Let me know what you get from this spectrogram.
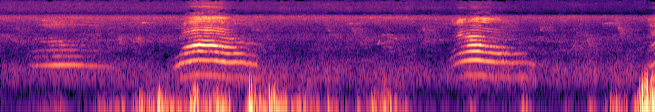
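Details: Cat confined to a storeroom in a cone collar after repeat surgery gives a faint short meow, then two loud, long wavering meows about three seconds apart over low rumbling and knocking noises.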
